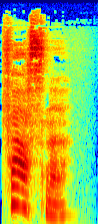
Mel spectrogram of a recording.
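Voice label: "fastener", British English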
